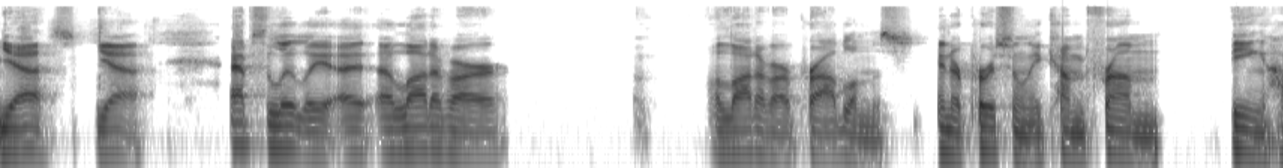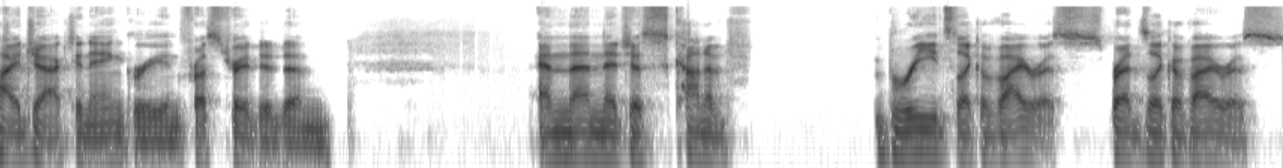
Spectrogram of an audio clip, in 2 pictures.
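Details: Adult man with ALS affecting his vocal cords, making it difficult to talk for long periods; dysarthria (ALS).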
